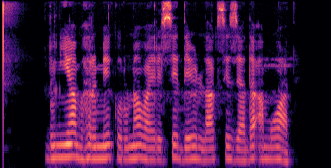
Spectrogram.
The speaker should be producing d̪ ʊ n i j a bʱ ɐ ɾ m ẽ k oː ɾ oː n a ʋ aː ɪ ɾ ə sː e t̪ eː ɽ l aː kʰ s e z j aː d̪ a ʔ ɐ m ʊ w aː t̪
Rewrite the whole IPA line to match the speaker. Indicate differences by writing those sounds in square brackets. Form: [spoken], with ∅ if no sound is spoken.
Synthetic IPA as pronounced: d̪ ʊ n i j a bʱ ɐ ɾ m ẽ k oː ɾ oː n a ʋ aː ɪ ɾ ə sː e [d̪] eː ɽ l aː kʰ s e z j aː d̪ a ʔ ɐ m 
